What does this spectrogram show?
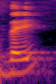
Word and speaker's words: they: Por último, nós temos o they, certo? Lembrando de sempre colocar a língua aqui atrás do dente, certo? Para pronunciar o TH em inglês.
